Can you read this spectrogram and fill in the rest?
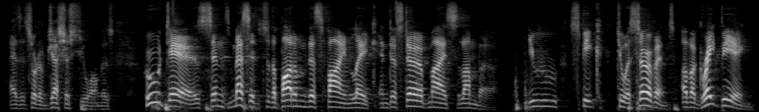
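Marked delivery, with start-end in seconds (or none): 2.2-11.1 loud, grand, kingly, regal proclamation tone. A game master voices a water elemental addressing the party, regal tone. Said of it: "you can hear a very regal tone come from this water elemental".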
